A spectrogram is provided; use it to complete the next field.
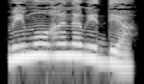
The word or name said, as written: ವಿಮೋಹನವಿದ್ಯ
